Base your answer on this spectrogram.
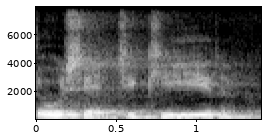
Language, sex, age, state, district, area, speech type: Goan Konkani, female, 45-60, Goa, Murmgao, urban, spontaneous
